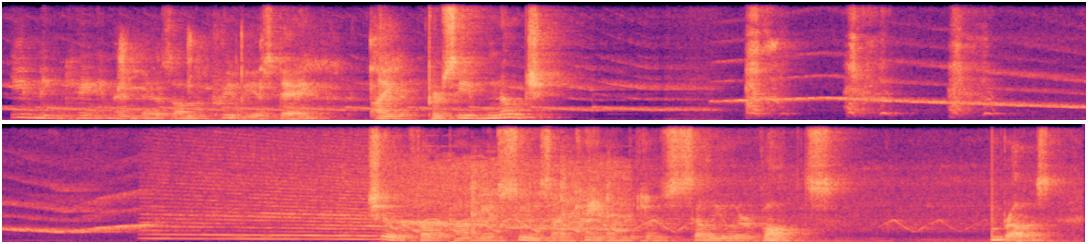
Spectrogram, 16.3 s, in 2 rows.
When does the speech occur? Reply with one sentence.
You can hear the speech from 0.1 to 4.1 s, from 10.9 to 14.4 s and from 15.6 to 16.2 s.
